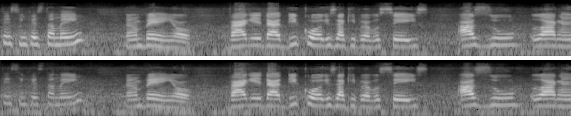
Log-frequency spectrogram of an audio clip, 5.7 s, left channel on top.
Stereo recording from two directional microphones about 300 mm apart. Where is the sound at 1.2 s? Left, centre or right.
Centre.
